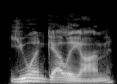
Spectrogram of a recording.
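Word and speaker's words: euangelion (εὐαγγέλιον): There's a Greek word in verses 14 and 15 that's pronounced euangelion. It's where we get our word evangelism from, euangelion evangelism.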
